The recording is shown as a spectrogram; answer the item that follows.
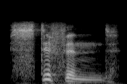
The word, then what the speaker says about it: stiffened: The E is silent, ED, stiffened.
